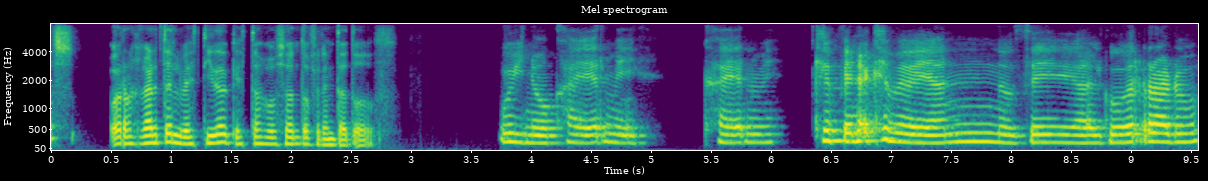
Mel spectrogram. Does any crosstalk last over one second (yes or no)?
no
